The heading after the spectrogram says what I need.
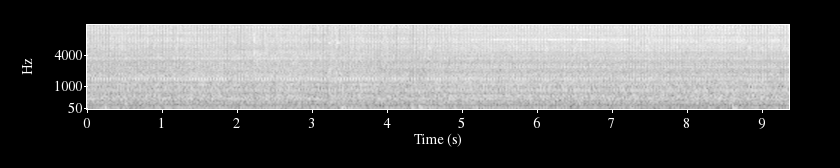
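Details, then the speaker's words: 2011 VW Tiguan four-cylinder, codes cleared and fuel trims reset, idles rough with random misfires on all four cylinders (P0300), uneven stumbling and irregular thumps; many parts already replaced. "So I cleared all the codes and it's reset the fuel trims, and now it's misfiring like crazy on all 4 cylinders. You can hear it running poorly."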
